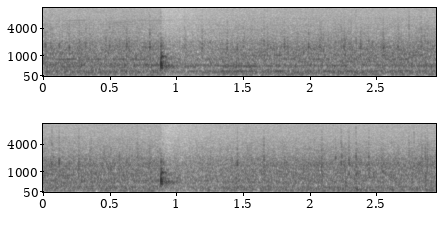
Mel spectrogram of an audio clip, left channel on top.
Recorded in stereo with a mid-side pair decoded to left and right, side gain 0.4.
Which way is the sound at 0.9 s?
5° left.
